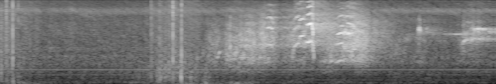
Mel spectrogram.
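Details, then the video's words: Harsh, honking cry of an Indian peafowl, a broad, ringing burst of about a second. Sharp knocks come earlier, and a brief, thinner note trails after it. "peacock bird, the indian peafowl, most clear sounds"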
